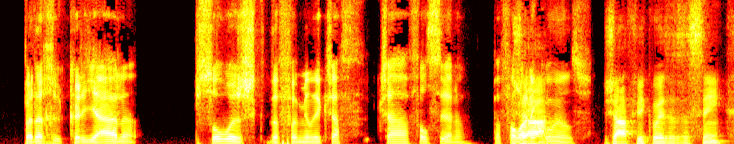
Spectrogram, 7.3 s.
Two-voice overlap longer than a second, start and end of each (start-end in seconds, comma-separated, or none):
none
